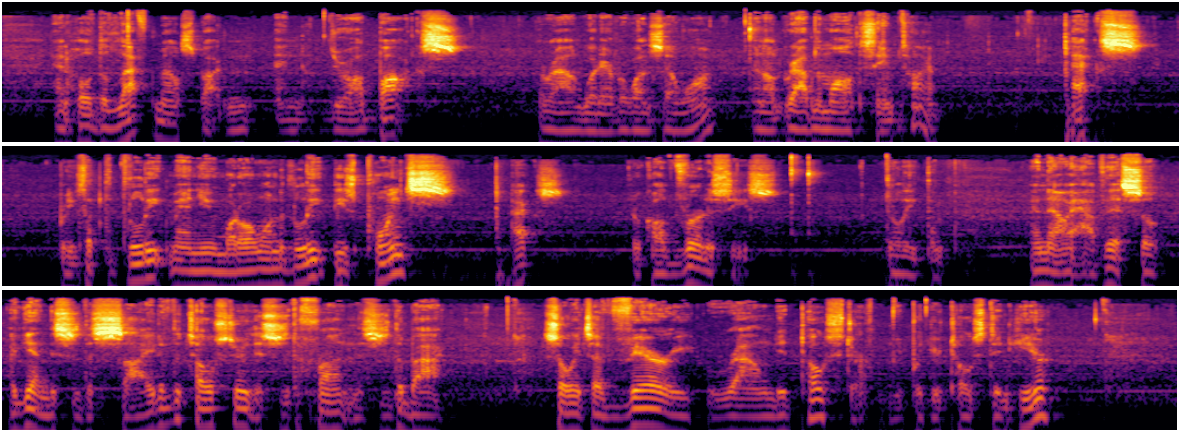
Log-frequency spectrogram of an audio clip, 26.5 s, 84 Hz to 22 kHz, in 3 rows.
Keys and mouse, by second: 8.0 x, 12.5 x.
